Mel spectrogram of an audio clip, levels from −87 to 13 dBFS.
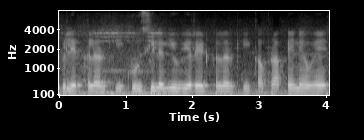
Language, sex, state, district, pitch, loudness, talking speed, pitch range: Hindi, male, Bihar, Katihar, 100 Hz, -15 LUFS, 205 wpm, 100-105 Hz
